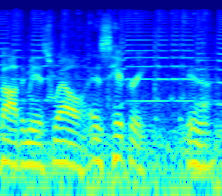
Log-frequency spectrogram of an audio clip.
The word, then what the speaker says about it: Hickory: Hickory! You got to say it like that.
